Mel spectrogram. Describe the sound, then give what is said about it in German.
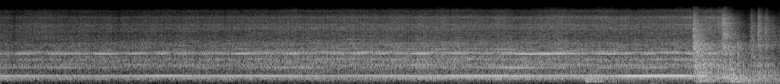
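A steady mechanical whir with a droning tonal hum runs for several seconds as a hydraulic airlock door in a reactor building opens automatically by oil pressure, then shifts near the end into a louder burst of hissing clatter. No talking. “Gleich wird sich die Tür öffnen, sie wird automatisch mit Hilfe von Öldruck geöffnet.”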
